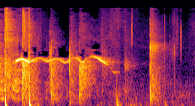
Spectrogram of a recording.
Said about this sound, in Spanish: Quería un aplauso para el lucido, pero pues. o sea, para ti.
